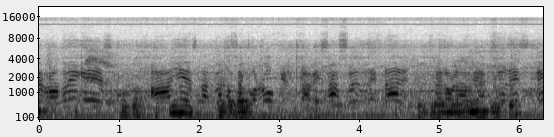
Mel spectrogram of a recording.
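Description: Continuous talking with faint background music and a steady low hum underneath; no other distinct sound stands out.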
